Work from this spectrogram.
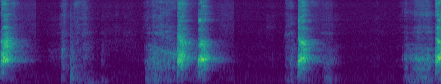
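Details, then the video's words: Playful French Bulldog barking and growling while attacking a box indoors; rough, snorty barks come in uneven clusters, some doubled, separated by brief quiet gaps. "Cute Frenchie Dog Apple barking & wants to fight the box"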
